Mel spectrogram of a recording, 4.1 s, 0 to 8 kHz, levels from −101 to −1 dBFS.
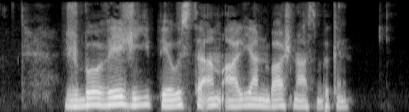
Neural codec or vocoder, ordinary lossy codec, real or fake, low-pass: none; AAC, 48 kbps; real; 7.2 kHz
